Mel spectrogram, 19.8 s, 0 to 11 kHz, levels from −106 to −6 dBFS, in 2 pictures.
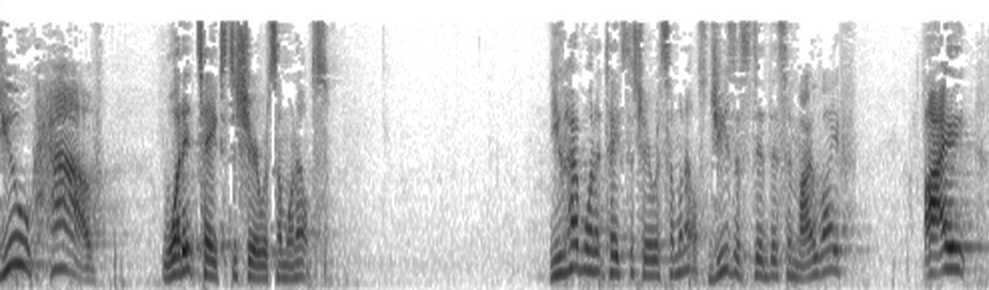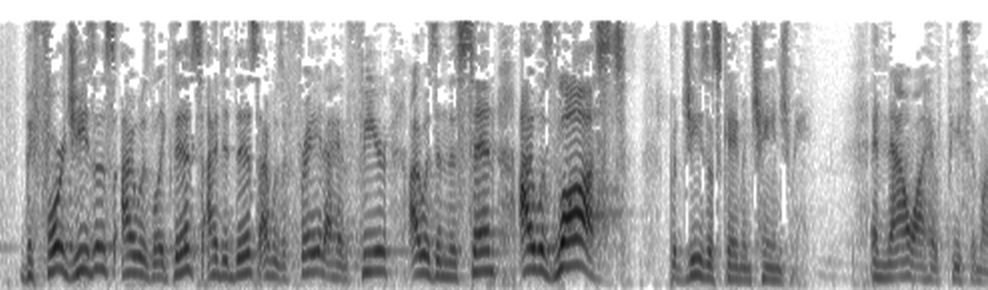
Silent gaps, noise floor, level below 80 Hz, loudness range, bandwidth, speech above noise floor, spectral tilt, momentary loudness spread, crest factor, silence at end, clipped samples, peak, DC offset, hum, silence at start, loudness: none; -80 dBFS; -74 dBFS; 11 LU; 8.8 kHz; 52 dB; -3 dB/octave; 15 LU; 22 dB; 0 s; under 0.1%; -6 dBFS; under 0.1%; none; 0 s; -28 LUFS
